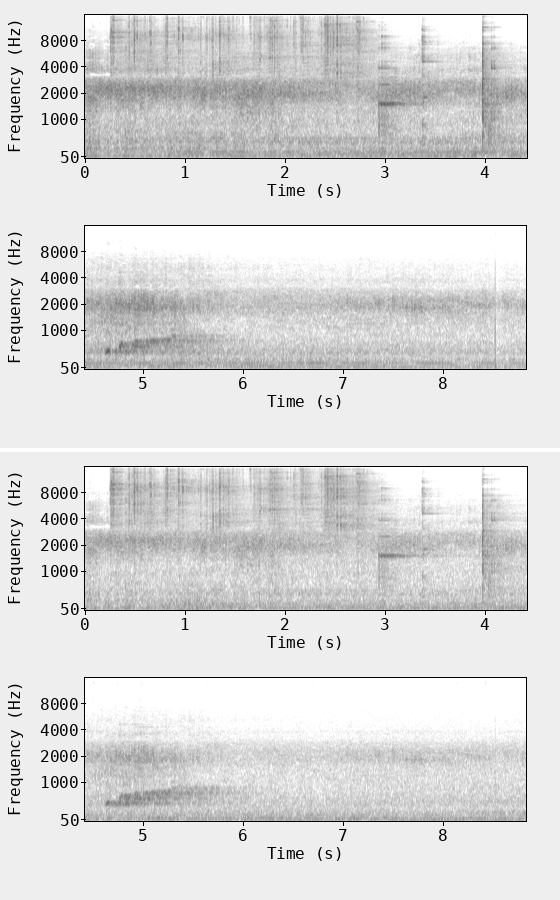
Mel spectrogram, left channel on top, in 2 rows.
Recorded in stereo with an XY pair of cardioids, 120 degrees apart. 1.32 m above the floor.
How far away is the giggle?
About 5.5 m.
